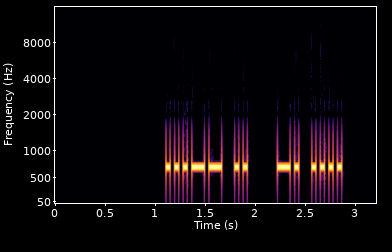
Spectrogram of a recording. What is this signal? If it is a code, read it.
Morse code, heard as a keyed tone, about 28 wpm, 700 Hz. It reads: 3I NH
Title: Winter Field Day Exchanges Encore 28wpm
